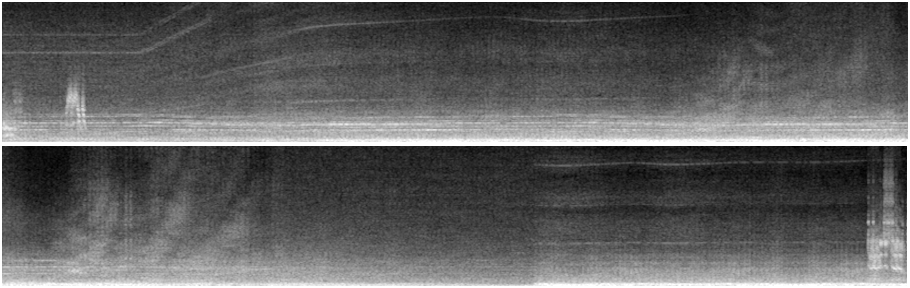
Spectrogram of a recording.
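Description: A jet fighter in a combat flight video game spools up for takeoff, a steady roaring engine drone that swells and holds throughout while voices talk over it.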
